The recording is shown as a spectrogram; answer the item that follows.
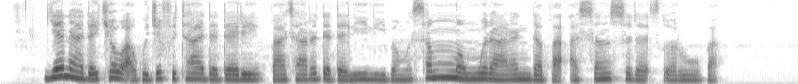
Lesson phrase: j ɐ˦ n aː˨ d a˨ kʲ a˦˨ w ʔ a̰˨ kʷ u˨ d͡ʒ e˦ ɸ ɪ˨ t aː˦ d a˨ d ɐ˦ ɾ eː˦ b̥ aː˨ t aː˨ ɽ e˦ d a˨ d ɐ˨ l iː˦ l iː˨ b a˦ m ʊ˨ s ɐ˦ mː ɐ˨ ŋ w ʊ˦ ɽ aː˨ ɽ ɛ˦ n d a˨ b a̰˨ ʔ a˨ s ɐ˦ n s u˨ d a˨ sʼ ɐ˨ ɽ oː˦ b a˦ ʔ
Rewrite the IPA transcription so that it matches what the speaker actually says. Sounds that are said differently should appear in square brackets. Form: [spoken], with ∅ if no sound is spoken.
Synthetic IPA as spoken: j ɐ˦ n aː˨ d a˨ kʲ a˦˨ w ʔ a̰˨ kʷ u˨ d͡ʒ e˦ ɸ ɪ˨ t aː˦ d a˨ d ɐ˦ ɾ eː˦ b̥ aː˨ t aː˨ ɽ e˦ d a˨ d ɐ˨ l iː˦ l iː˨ b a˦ m ʊ˨ s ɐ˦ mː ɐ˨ ŋ w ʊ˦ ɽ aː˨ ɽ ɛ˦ n d a˨ b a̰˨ ʔ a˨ s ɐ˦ n s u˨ d a˨ sʼ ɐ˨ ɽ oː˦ b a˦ ʔ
